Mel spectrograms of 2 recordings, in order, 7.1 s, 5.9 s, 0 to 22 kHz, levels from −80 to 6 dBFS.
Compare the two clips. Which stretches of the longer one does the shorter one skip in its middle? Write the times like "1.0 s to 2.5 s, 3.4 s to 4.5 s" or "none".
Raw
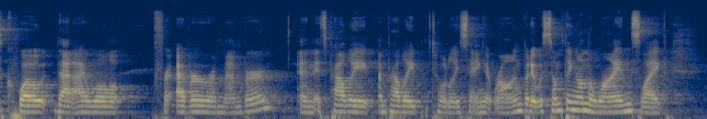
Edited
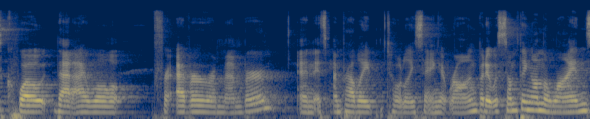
3.3 s to 3.7 s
